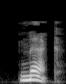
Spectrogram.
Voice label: "Neck", English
